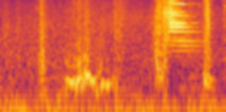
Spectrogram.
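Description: A short hit about half a second in, then a metallic clang that rings briefly near the end, over a low steady drone.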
